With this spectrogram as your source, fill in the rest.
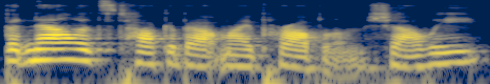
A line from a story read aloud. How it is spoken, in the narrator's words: said Olga Sergeyevna, interrupting herself in that dry, clear voice of hers, which reminded me of her mother's compelling voice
